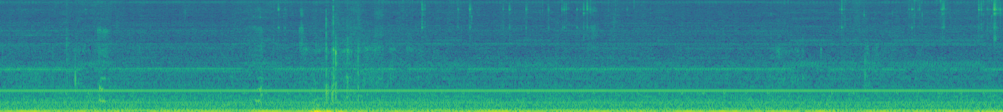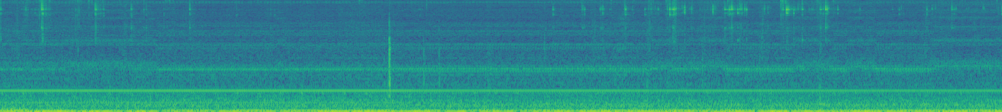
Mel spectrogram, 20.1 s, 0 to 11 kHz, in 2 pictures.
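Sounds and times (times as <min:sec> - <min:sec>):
steady low hum: 0:00.0 - 0:20.0
bracelet charms jingling: 0:02.5 - 0:06.4, 0:08.4 - 0:12.0, 0:15.6 - 0:18.4.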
